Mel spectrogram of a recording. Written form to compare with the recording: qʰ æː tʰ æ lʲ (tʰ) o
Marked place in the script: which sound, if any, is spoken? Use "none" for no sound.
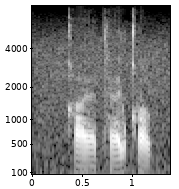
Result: qʰ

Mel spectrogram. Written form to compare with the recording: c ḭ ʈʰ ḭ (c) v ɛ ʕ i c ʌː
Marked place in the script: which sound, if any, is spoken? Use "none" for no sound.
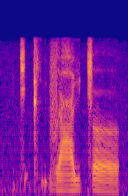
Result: none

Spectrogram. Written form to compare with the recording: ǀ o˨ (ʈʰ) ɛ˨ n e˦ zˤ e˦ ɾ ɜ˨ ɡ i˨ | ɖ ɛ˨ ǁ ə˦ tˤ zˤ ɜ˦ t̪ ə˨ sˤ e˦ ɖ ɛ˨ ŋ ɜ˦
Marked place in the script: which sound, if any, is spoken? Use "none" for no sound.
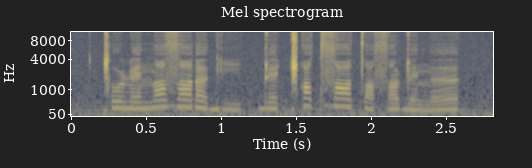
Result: ɳ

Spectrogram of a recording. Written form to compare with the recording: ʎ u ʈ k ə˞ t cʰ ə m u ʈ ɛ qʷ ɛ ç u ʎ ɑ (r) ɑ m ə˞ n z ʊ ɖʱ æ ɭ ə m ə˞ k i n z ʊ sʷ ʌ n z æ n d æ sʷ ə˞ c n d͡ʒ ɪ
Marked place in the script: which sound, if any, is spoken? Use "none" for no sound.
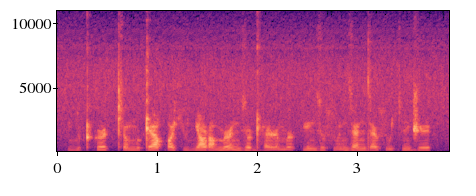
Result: ɽ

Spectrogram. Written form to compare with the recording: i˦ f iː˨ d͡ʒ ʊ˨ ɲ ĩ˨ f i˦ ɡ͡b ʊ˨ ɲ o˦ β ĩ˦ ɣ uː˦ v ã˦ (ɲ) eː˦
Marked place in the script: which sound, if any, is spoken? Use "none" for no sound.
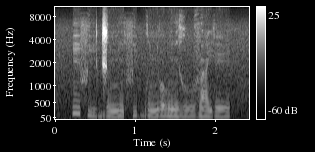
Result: j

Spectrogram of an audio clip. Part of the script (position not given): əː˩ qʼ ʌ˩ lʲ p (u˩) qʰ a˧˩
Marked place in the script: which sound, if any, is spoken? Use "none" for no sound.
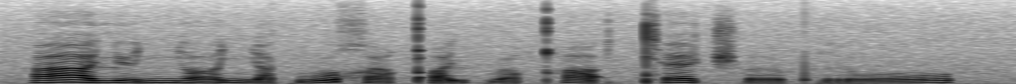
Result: u˩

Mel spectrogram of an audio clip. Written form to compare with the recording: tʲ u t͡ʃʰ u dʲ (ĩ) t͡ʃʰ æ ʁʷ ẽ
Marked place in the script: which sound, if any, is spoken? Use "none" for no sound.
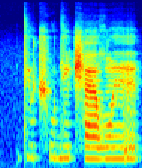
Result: ẽ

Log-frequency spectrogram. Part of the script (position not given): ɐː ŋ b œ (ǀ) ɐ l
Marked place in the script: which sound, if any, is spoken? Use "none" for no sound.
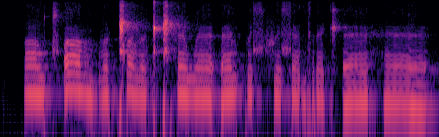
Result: ǁ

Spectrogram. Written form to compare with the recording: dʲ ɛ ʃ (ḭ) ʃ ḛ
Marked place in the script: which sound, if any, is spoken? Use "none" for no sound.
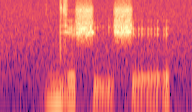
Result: ḭ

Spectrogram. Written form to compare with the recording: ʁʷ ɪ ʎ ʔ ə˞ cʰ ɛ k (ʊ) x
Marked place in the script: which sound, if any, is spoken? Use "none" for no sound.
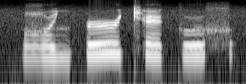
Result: ʊ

